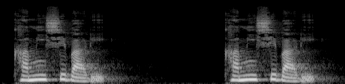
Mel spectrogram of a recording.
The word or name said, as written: Kami shibari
